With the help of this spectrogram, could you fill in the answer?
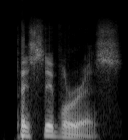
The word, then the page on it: piscivorous: American English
